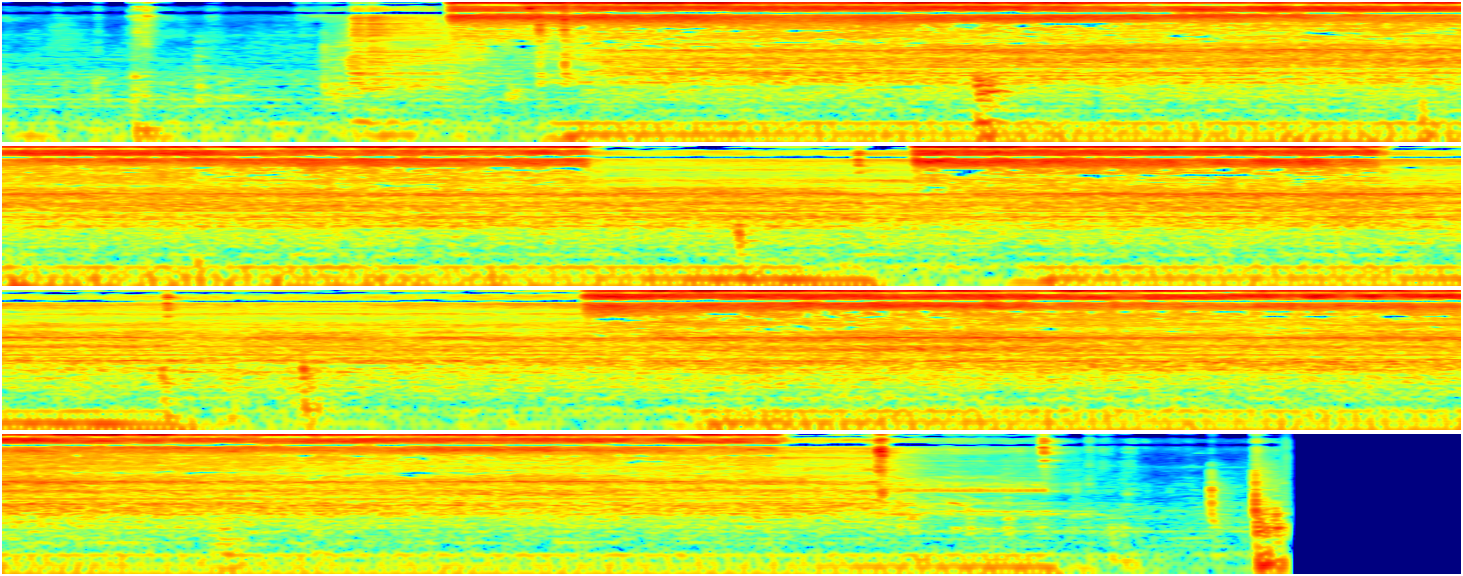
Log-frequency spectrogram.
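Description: Handheld electric heat gun running steadily, its fan blowing hot air over a leather sneaker. It switches on about two seconds in, its tone shifts a few times in the middle, and it cuts off just before the end.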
